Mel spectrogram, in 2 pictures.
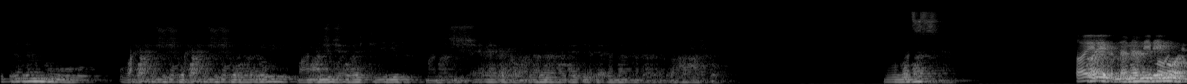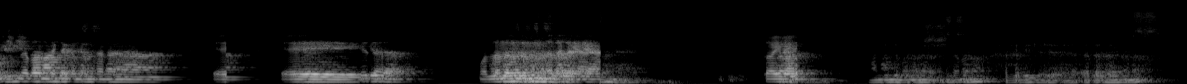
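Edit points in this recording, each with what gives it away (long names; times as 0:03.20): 0:01.84: the same again, the last 0.52 s
0:14.13: the same again, the last 0.68 s
0:17.87: cut off before it has died away
0:19.84: cut off before it has died away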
